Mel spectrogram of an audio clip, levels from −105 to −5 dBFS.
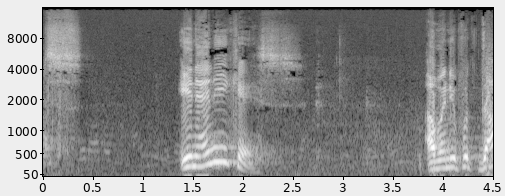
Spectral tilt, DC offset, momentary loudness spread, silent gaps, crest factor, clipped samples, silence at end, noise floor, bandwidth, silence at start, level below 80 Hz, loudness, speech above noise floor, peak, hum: -2.5 dB/octave; under 0.1%; 15 LU; none; 18 dB; under 0.1%; 0 s; -47 dBFS; 16 kHz; 0 s; -52 dBFS; -15 LUFS; 34 dB; 0 dBFS; none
